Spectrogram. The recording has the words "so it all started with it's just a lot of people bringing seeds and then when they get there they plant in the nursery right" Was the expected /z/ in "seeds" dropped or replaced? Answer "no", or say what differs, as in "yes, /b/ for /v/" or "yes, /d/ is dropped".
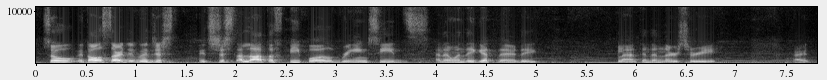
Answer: yes, /s/ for /z/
